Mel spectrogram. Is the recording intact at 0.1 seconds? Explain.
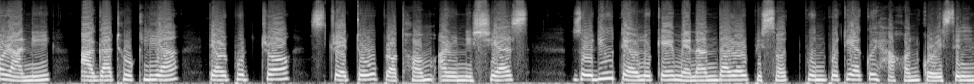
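No. Hard clipping runs through the whole clip, including 0.1 s: the speech is overdriven by about 21 dB, so roughly a third of samples hit the ceiling and are cut flat. Those squared-off peaks add high harmonics, heard as harsh fuzz on every loud sound.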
